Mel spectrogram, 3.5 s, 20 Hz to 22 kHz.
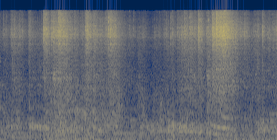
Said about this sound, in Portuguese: Tem uns 40 pombos pra fora aí.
